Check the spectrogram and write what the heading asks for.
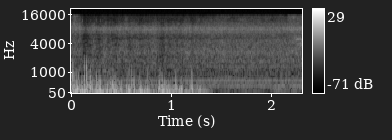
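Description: Low rumbling noise, the kind left by wind or handling on a microphone, that cuts off about one and a half seconds in, leaving a faint steady hum.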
